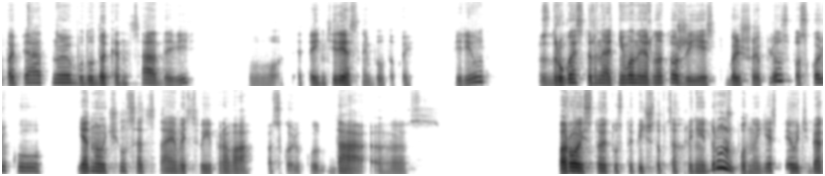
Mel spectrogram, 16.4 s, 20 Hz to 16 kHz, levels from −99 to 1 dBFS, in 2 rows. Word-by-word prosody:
попятную. 165 +3 -3
Буду 145 -2 -4
до 145 0 +3
конца 145 +1 -4
давить". 140 +6 -10 0.5
Вот. 130 -1 -20
Это 140 +2 -5
интересный 140 -3 +1
был 125 0 -16
такой - - -21 0.4
период. 175 - -5 0.5
С 135 - -8
другой 140 +6 +4
стороны, 160 -2 -3
от 150 +1 -1
него, 160 +1 +4
наверно, 155 -1 +1
тоже 155 -5 0
есть 135 0 -4
большой 135 0 -2
плюс, 260 +1 -2
поскольку 170 -7 -5 0.3
я 150 0 +4
научился 155 0 -3
отстаивать 145 -1 -6
свои 140 0 -9
права. 135 -1 -7
Поскольку, - - -16
да, 135 -1 -2
а 130 0 -15
с 130 0 -29 1.2
Порой 155 +2 +12
стоит 145 -1 -3
уступить, 150 0 -9
чтоб 150 - -10
сохранить 145 0 -7
дружбу, 275 - +6
но 130 - -9
если 155 +2 -6
у 150 - +2
тебя 150 -1 -1
145 Hz, 150 wpm, -25 LUFS, 140-155 Hz, 1.2 s, Порой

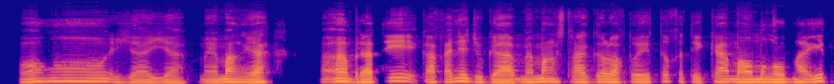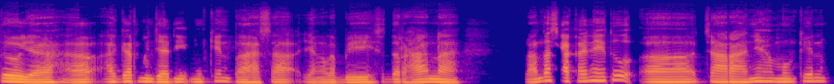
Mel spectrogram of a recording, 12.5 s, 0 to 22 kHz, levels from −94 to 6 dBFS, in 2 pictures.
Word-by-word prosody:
Oh 145 +3 0
iya 110 -1 -5
iya 100 0 -3 0.3
memang 120 +4 +2
ya, 110 - +5 0.5
heeh, 140 +3 +4
berarti 120 +7 +1 0.2
Kakaknya 130 +5 0
juga 115 -1 -2 0.2
memang 135 +4 +2
struggle 110 +1 -2
waktu 115 +1 -7
itu 115 +6 -11
ketika 115 +3 -6
mau 120 0 +5
mengubah 120 0 +3
itu 150 0 -1 0.2
ya 110 - +3 0.5
agar 145 +3 +1
menjadi 130 -2 +2
mungkin 125 +6 -5
bahasa 110 0 -1 0.2
yang 105 0 -4
lebih 115 +2 -1 0.2
sederhana, 120 +1 +1 0.6
lantas 160 +10 0
Kakaknya 160 +3 +1
itu, 215 - -4 0.2
eee, 120 0 +1
caranya 125 +2 +2 0.2
mungkin, 145 +4 -2
125 Hz, 150 wpm, -22 LUFS, 115-140 Hz, 0.6 s, ya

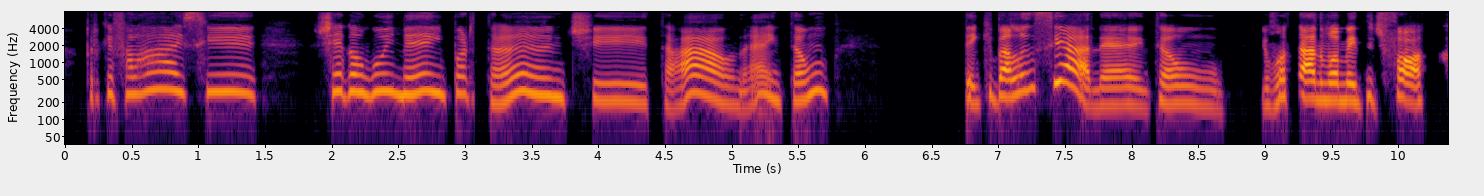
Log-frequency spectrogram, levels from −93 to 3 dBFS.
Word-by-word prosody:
porque 250 +3 -10
fala: 280 +1 -6 0.2
"Ai, 320 - -2
se 310 -2 -5 0.4
chega 315 0 -2
algum 310 +1 -1
e-mail 300 +1 -1
importante 270 -1 -4
e 215 -2 -6
tal", 240 -10 +2
né? 155 -3 -5
Então 230 +8 -3 1.0
tem 195 - -3
que - - -12
balancear, 340 - +4
né. 180 +1 -1
Então, 185 -1 -5 0.3
eu 175 - -12
vou 245 - 0
estar 235 -1 +8
no - - -3
momento 220 +2 +3
de - - -10
foco. - - +6
250 Hz, 140 wpm, -23 LUFS, 200-300 Hz, 1.0 s, estar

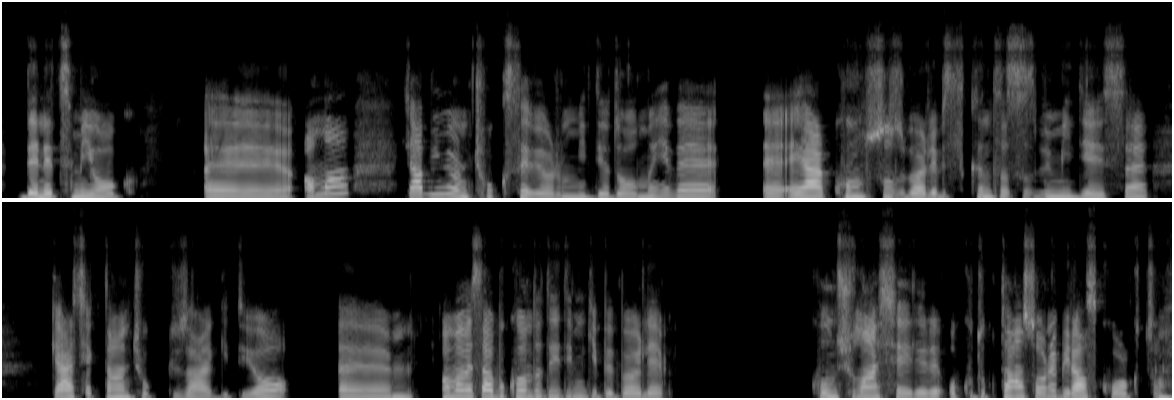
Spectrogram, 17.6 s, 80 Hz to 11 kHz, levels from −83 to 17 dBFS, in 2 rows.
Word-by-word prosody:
Denetimi 220 +2 +3
yok. 200 -1 -2 0.5
Eee, 195 0 +1
ama 390 +6 +1 0.5
ya, 360 0 +5
bilmiyorum, 350 -6 -1
çok 275 -2 -9
seviyorum 205 -8 -2
midye 190 0 -4
dolmayı 200 +11 -3
ve, 285 -1 +1 0.4
eee, 215 -1 +2
eğer 255 +2 +7
kumsuz, 255 -2 -2
böyle, 225 0 +2
bir 210 - -9
sıkıntısız 230 +1 -6
bir 220 - -4
midye 215 -1 0
ise 260 +7 -3 0.5
gerçekten 215 -1 +3
çok 210 -2 -11
güzel 175 -3 -1
gidiyor. 220 +12 -1 0.4
Emm, 195 -1 0 0.2
ama 270 +5 +4
mesela 310 -2 +5
bu 260 - -4
konuda 280 -2 0
dediğim 260 0 -5
gibi, 215 -4 -6
böyle 220 0 0 1.1
konuşulan 245 +3 +2
şeyleri 240 -3 -1
okuduktan 230 +5 0
sonra 255 +1 +1
biraz 230 +1 +6
korktum. 200 -3 -4
225 Hz, 130 wpm, -26 LUFS, 200-260 Hz, 1.1 s, eğer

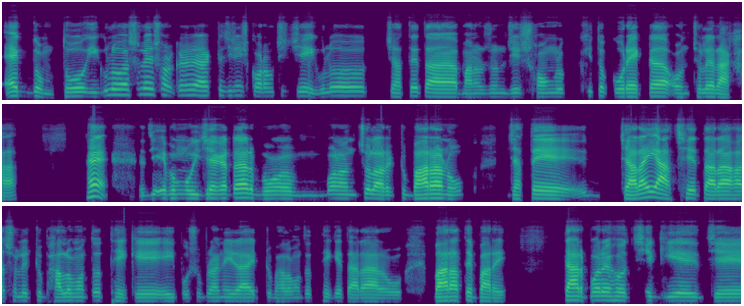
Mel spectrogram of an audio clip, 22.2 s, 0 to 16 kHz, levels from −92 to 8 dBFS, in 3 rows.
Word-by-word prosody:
একদম, 155 -3 -7 0.2
তো 150 - -5 0.2
এগুলো 205 +8 -5
আসলে 220 +2 -5 0.2
সরকারের 185 +1 -5
আরেকটা 175 +1 -3
জিনিস 175 0 -9
করা 155 -1 -5
উচিত 170 - -12
যে, 160 - -6
এগুলো 140 +6 -9 0.5
যাতে 140 +3 -5
তা 145 - +3 0.3
মানুষজন 130 +2 -8
যে 140 - -4 0.2
সংরক্ষিত 140 0 -10 0.2
করে 140 0 +2
একটা 150 -1 0 0.2
অঞ্চলে 135 +2 -4
রাখা, 115 -1 -1 0.8
হ্যাঁ? - - +9 0.5
যে - - -5
এবং 150 0 -4
ওই 145 - -1
জায়গাটার 155 +3 +5
ব - - -8 0.6
বনাঞ্চল 150 +1 -2
আরেকটু 135 +1 -2
বাড়ানো। 150 -2 +6 0.6
যাতে 145 +3 +2 0.8
যারাই 140 +8 +7
আছে 155 - -2 0.2
তারা 140 0 +6 0.2
আসলে 140 +1 -7
একটু 150 - -15
ভালোমত 135 +1 -4 0.2
থেকে, 125 -1 -2 0.2
এই 125 - -4
পশুপ্রাণীরা 130 0 -4
একটু - - -19
ভালোমত 120 +2 -9 0.2
থেকে 130 0 -7
তারা 120 +1 -1
আরও 115 0 -7 0.4
বাড়াতে 140 +2 +5
পারে। 120 -2 +1 0.7
তারপরে 150 0 +4
হচ্ছে 145 0 -4 0.2
গিয়ে 140 0 0 0.3
যে 130 0 0
140 Hz, 135 wpm, -23 LUFS, 130-150 Hz, 0.8 s, হ্যাঁ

